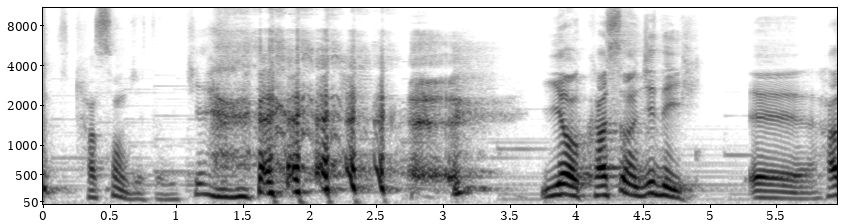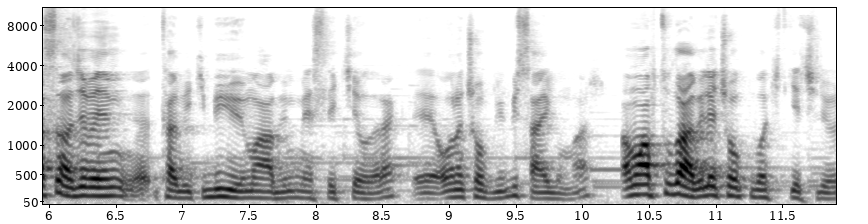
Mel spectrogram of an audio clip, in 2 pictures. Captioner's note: laughs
